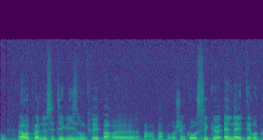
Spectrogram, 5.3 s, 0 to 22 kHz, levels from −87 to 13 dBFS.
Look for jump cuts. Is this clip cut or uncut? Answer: uncut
